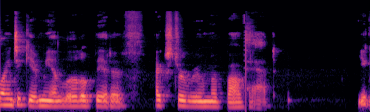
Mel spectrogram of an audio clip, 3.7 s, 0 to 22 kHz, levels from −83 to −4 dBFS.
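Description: At 2.42 s, lasting about 44 ms to 2.46 s, a short burst of damaged data in a compressed stream breaks through as a brief disturbance. Some bytes in the encoded stream were corrupted there, so the decoder misread the affected frames, lost its place and had to hunt for the next valid frame header before normal decoding resumed.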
